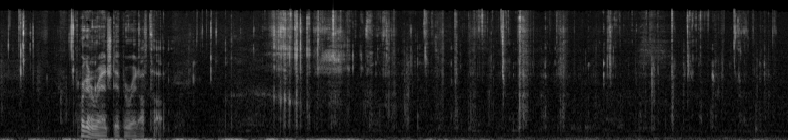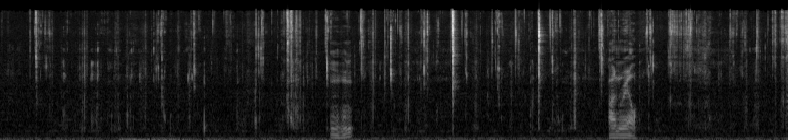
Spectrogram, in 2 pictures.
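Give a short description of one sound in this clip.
A man chews and smacks his lips on chicken wings close to a microphone.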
